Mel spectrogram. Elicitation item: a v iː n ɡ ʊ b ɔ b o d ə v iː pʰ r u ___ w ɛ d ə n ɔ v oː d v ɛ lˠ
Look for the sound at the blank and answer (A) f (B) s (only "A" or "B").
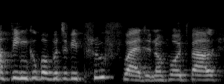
A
